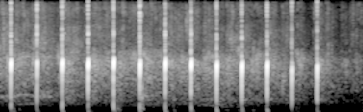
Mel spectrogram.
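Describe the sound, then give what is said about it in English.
A church audience claps for joy together in a steady, even rhythm, about fourteen sharp, crisp claps at roughly four per second, with no voices. “Somebody clap for joy.”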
